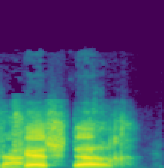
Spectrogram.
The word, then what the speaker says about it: Takeshita: Takeshita. – Takeshita.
